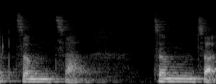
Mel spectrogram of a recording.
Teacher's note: जिभेचा शेंडा बघा दाताच्या नंतरच्या भागाला लागला पाहिजे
